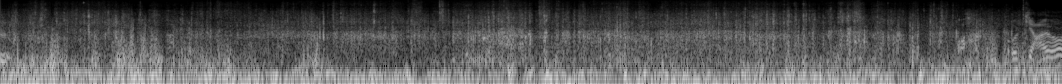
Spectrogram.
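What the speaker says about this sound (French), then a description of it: "Oh, carrément, le vent il te freine." Strong wind buffets the microphone during a mountain bike ride, a steady loud rumble and roar filling the whole stretch with gusty bursts, while a rider talks over it.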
